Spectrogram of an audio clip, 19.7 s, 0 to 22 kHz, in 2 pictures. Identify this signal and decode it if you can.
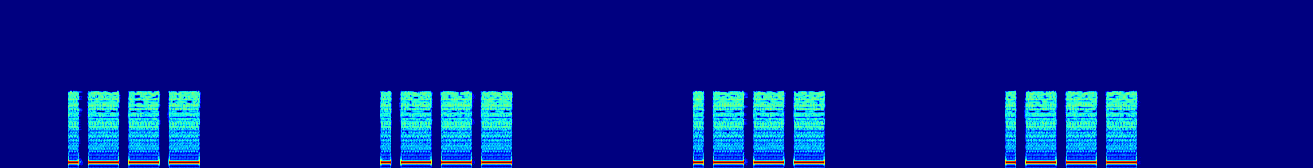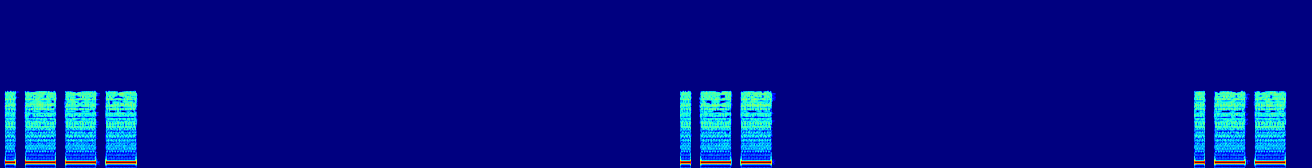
Morse code, heard as a keyed tone, about 16 wpm, spaced as for 5 wpm, 800 Hz. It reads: JJJJJ W W
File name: Difficult Combos / Difficult Combos-mp3s / WPJ WPJ1 @5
